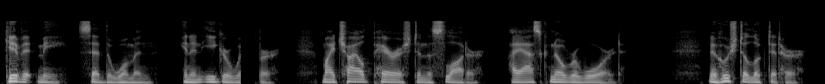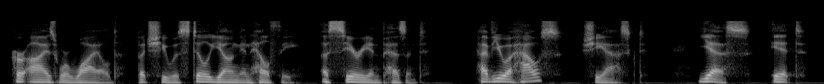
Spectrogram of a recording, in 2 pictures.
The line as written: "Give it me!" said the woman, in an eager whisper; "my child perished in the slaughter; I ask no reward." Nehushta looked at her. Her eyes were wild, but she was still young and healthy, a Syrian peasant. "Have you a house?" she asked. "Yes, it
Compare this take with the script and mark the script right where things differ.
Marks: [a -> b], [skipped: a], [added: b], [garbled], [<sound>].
"Give it me!" said the woman, in an eager whisper; [dropout] "my child perished in the slaughter; I ask no reward." Nehushta looked at her. Her eyes were wild, but she was still young and healthy, a Syrian peasant. "Have you a house?" she asked. "Yes, it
